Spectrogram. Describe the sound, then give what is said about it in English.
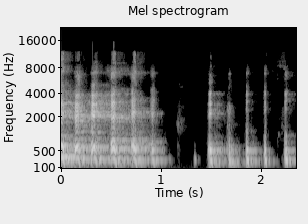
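A person coughing: a rapid run of loud, rasping bursts, a brief pause, then a second string of sharper, shorter coughs. “so sorry about this cough. I am so sorry. I cannot imagine having AirPods in right now and hearing that.”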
